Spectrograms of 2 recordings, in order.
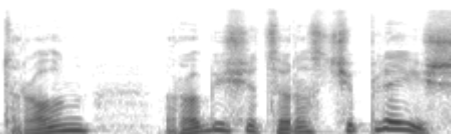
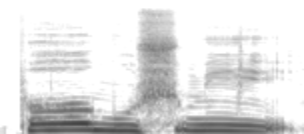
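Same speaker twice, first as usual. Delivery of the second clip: much higher, very slow plaintive plea; pitiful cry; 9 semitones higher, much slower than usual. A narrator's reading. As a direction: call out pitifully for help. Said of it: "zawołał żałośnie".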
